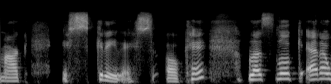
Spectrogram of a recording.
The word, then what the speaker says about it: escribes: If you break that up into syllables, it's escribes. Escribes. We don't punch the bes. Escribes. No. Escribes. Second to last. Escribes. The way we say that obeys the stress rule.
